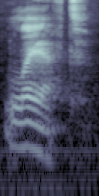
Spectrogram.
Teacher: laugh ends in an F sound right so the example the past tense is laughed notice the T at the end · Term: T sound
